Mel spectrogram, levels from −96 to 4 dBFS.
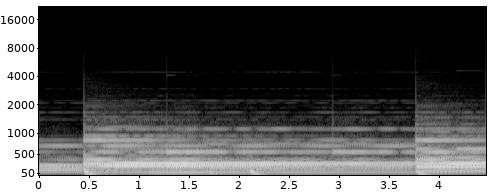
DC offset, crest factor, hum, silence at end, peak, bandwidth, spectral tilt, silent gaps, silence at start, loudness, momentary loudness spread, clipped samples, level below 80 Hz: under 0.1%; 10 dB; none; 0 s; -4 dBFS; 1.8 kHz; -15.5 dB/octave; none; 0 s; -15 LUFS; 7 LU; under 0.1%; -28 dBFS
